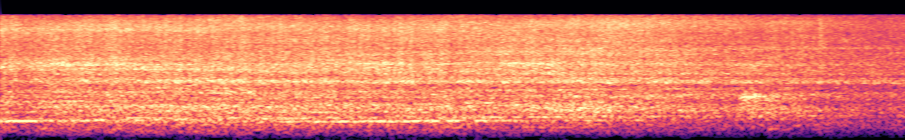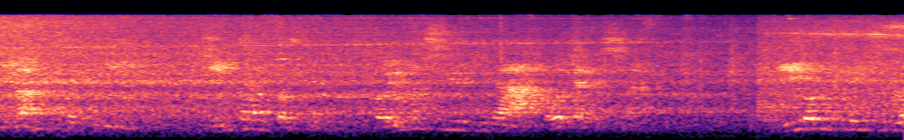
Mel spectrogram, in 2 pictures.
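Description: A train rumbles past loudly, then the noise slowly fades.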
